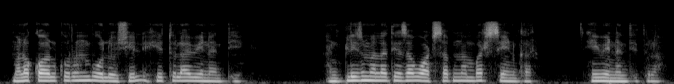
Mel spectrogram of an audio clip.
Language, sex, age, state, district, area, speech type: Marathi, male, 18-30, Maharashtra, Kolhapur, urban, spontaneous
